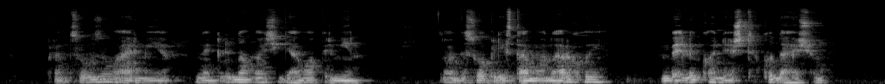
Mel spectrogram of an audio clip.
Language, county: Lithuanian, Alytus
